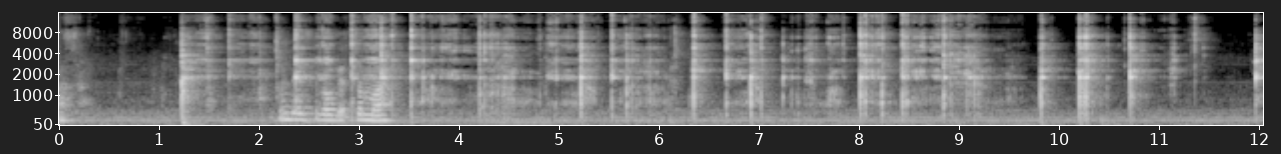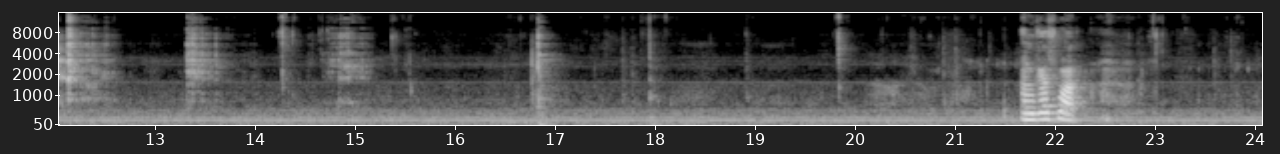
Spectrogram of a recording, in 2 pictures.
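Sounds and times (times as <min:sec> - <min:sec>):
cutlery clinking on a plate: 0:01.2 - 0:11.4, 0:12.0 - 0:12.6.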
